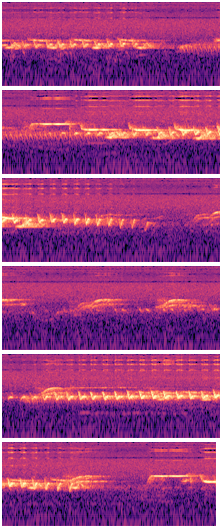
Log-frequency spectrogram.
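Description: Bird song: fast runs of clear whistled notes, trilled in long phrases with short upward-sliding calls between. The song is loudest in the first half and again near the end, quieter in between.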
